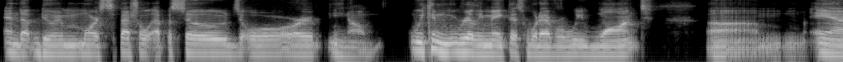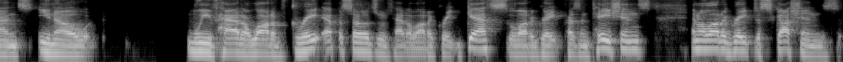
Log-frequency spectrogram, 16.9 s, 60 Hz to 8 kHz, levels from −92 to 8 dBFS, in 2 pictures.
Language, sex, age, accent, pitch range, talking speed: English, male, 30-49, American, 120-155 Hz, 165 wpm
